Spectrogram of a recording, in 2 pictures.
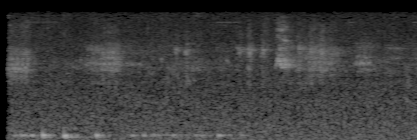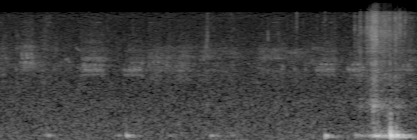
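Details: Wild Ezo red fox kit at its den in Hokkaido, Japan, filmed by trail camera while hiccuping: soft, low, short thumps repeat roughly every half second, with faint high bird chirps behind and a louder burst near the end.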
